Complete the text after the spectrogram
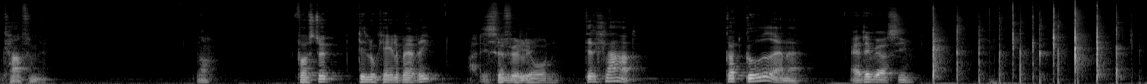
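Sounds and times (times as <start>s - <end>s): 
speech: 0.1s - 0.6s, 2.0s - 2.2s, 3.0s - 6.4s, 7.2s - 9.2s
small group clapping: 9.2s - 11.4s.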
